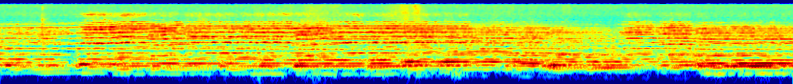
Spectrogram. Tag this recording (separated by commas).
Bowed string instrument, String section, fiddle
